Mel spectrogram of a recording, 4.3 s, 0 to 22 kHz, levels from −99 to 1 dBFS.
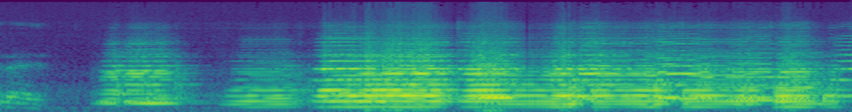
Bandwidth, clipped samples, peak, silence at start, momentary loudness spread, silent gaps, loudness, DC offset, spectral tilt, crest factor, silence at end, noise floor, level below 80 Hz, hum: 12 kHz; under 0.1%; -4 dBFS; 0 s; 15 LU; none; -14 LUFS; under 0.1%; -4.5 dB/octave; 10 dB; 0 s; -35 dBFS; -52 dBFS; none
